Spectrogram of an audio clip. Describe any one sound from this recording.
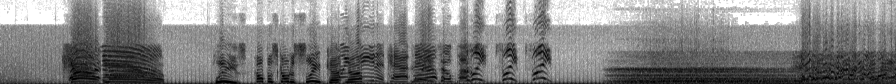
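Cartoon characters laugh in high, squeaky voices.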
